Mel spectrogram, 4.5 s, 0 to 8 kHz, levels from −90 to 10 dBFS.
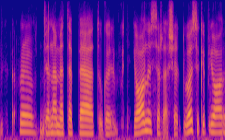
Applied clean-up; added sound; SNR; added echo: neural diffusion model UNIVERSE++.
